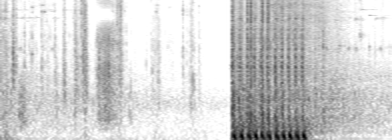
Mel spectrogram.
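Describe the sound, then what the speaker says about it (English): A weapon fires on the firing range in Call of Duty: Advanced Warfare, a few scattered shots and then a loud, rapid automatic burst of about a dozen close rounds. "So you go to the firing range, and boom, you can test out this weapon immediately."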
